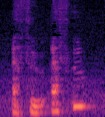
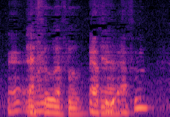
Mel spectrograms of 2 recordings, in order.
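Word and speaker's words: Efu-Efu (エフエフ): According to him, the original idea was to give the name a title that could be abbreviated to FF in English, in Japanese, pronounced Efu-Efu? – Efu-Efu. – Efu-Efu. Because it's a nice-sounding abbreviation to Japanese ears.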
